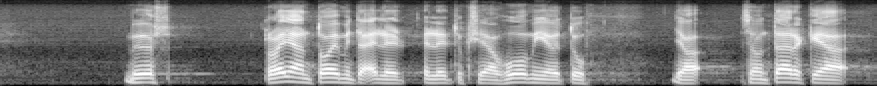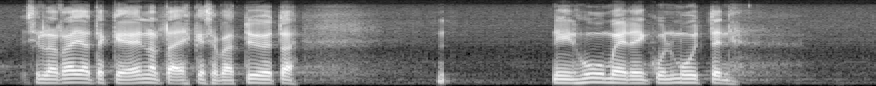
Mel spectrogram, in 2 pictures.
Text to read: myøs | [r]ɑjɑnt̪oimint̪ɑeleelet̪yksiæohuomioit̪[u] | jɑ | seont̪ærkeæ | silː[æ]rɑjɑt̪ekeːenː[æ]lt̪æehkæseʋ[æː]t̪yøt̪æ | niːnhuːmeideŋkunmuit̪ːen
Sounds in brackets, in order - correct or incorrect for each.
correct, correct, correct, correct, incorrect

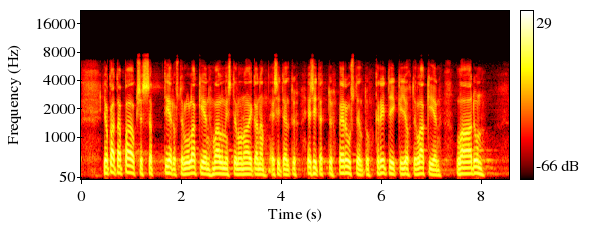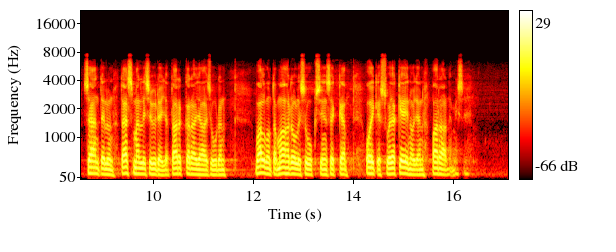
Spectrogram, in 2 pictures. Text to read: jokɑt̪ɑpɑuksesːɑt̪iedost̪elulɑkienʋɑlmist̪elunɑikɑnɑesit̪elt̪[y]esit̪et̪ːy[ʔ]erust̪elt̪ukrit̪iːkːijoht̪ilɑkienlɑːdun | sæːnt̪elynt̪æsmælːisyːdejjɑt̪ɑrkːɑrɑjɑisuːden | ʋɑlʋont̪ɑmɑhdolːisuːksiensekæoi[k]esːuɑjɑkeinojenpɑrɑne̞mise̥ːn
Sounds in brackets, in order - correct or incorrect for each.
correct, incorrect, correct

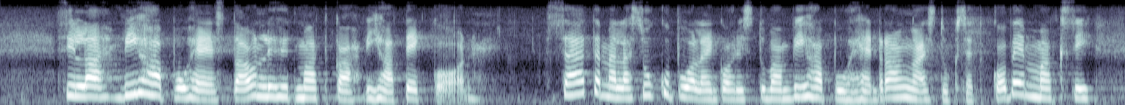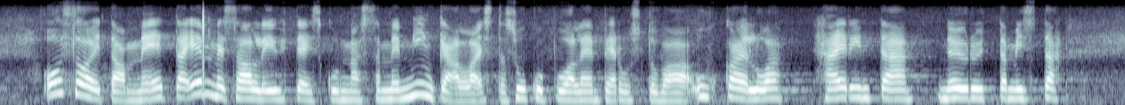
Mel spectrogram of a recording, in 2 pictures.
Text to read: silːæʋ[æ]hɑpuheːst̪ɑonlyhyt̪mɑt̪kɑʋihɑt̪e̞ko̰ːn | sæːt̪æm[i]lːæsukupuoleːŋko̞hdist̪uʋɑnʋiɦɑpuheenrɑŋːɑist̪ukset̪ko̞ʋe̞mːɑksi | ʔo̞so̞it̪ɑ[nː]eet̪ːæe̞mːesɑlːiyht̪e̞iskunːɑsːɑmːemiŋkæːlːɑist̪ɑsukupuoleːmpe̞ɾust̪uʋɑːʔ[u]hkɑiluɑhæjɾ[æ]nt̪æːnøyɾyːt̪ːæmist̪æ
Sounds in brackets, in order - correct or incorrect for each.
incorrect, incorrect, incorrect, correct, incorrect

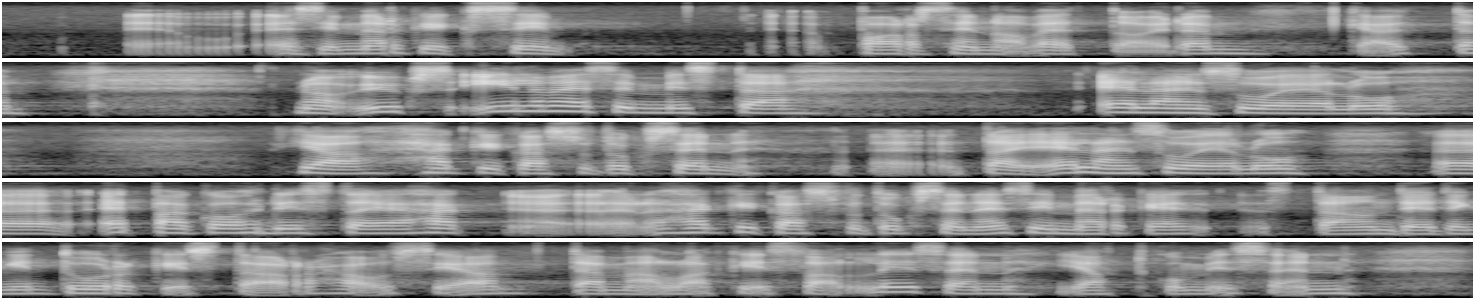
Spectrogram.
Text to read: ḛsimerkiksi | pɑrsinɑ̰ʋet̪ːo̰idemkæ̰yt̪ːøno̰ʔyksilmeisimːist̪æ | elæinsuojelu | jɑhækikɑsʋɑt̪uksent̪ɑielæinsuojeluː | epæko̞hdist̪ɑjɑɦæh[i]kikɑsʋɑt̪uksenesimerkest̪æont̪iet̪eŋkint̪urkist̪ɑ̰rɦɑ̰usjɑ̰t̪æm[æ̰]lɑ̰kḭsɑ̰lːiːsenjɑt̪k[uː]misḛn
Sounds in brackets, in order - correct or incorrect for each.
incorrect, correct, incorrect

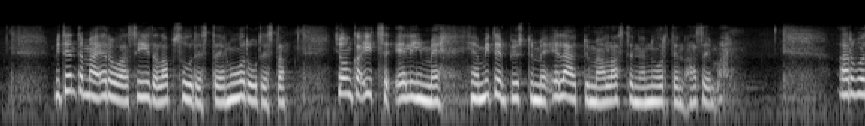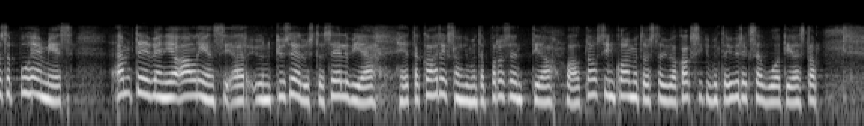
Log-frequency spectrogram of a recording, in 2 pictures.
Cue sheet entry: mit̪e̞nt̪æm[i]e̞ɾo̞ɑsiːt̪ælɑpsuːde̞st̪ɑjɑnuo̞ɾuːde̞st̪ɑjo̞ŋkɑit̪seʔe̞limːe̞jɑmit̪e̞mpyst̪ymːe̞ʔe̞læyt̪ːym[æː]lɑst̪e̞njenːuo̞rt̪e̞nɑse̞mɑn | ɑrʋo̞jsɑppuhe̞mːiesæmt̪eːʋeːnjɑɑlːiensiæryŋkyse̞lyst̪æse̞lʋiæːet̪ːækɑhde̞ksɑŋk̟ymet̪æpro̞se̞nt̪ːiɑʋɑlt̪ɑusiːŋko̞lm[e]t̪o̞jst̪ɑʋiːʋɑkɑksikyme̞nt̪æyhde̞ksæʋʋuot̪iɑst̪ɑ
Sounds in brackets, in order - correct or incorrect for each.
incorrect, correct, correct

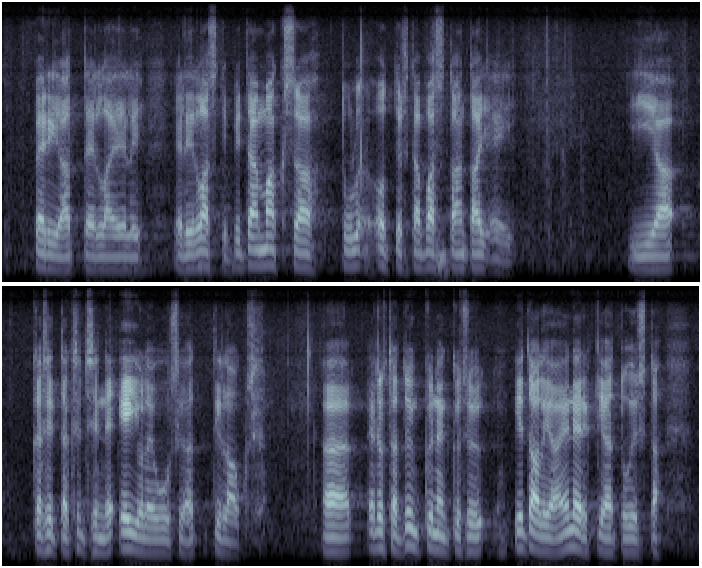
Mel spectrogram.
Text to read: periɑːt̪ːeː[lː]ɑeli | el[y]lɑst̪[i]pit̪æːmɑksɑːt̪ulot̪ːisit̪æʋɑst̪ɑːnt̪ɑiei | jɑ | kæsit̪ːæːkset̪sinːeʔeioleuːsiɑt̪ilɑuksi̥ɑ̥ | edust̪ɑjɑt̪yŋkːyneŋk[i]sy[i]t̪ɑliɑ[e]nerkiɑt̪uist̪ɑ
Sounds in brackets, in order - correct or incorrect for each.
correct, incorrect, correct, incorrect, correct, correct

